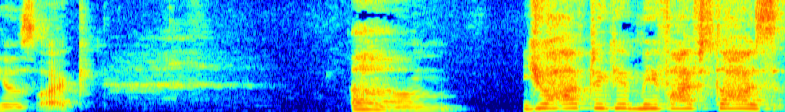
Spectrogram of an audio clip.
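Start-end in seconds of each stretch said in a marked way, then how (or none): 1.8-3.9 mock, worked-up, high-pitched yelling. Retelling a man in the lobby demanding five stars, imitating someone yelling.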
